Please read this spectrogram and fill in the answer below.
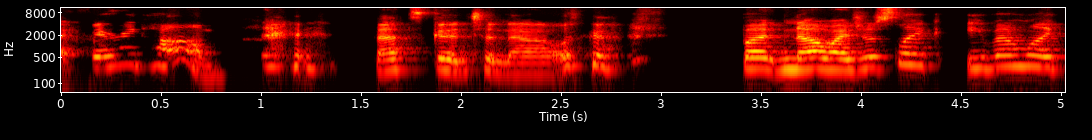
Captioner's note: laughter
